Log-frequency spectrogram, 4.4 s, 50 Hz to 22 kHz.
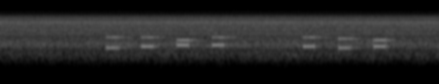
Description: DTMF, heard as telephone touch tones, dialled by machine, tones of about 120 ms, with radio hiss and room echo. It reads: 3679 624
